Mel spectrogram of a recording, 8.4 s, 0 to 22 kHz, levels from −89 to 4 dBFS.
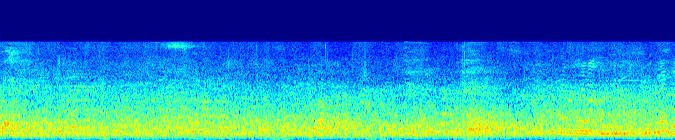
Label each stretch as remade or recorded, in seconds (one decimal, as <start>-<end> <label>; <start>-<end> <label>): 0.0-8.4 recorded

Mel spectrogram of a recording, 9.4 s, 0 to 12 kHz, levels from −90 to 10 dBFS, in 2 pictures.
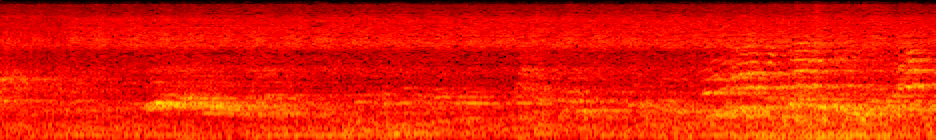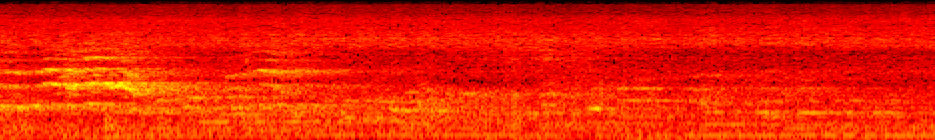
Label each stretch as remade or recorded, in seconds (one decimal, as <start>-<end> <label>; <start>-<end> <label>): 0.0-6.9 recorded; 6.9-8.8 remade; 8.8-9.4 recorded

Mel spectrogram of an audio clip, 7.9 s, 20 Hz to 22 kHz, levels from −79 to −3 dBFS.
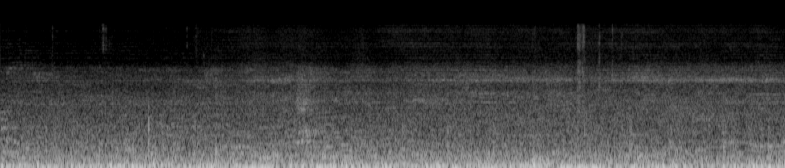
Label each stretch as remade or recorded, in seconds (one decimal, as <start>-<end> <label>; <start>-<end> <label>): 0.0-2.4 recorded; 2.4-3.7 remade; 3.7-6.6 recorded; 6.6-7.5 remade; 7.5-7.9 recorded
